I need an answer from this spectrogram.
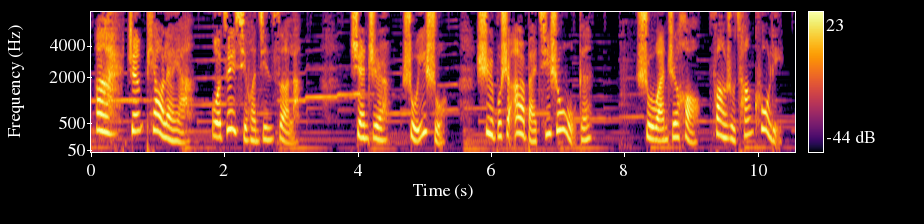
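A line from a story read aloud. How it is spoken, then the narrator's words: Laughing. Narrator (Chinese): 白姬笑道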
